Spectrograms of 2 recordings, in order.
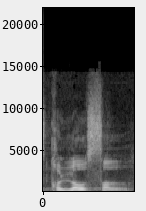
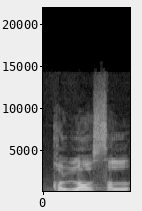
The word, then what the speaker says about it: colossal: say colossal amount yes colossal you have the stress on the second syllable you say core then lossl colossal amount of money and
